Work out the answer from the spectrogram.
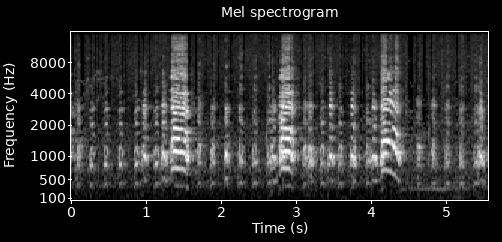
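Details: A neighbour's hen clucks steadily in short, low notes, about one every half second. Three loud, rasping squawks cut in at intervals.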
